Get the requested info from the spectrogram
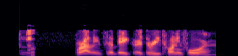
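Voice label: Police Northeast District Disp, radio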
